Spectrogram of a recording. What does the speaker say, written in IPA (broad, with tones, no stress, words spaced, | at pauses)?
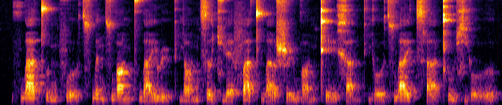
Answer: xwä˥t̪ʰʊ˧˥ŋ fo̰˨˩ʊ̯ t͡sʰwə˥˩nswɑ˥ŋpʰwa˧˥ɪ̯ ɻɻ̩˨˩pʰjɑ˧˥ŋsɤ˥˩t͡ɕɥɛ˧˥ fä˥˩t̪ʰwä˧˥ ʂɻ̩˧˥wɑ˧˥ŋ kʰe˧˥ɪ̯xa̰˨˩npʰjo˧˥ʊ̯t͡swa˥ɪ̯ t͡sʰä˧˥kʰu˥˩ɕjo̰˨˩˦ʊ̯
